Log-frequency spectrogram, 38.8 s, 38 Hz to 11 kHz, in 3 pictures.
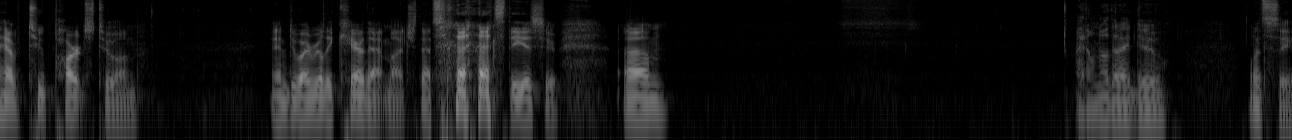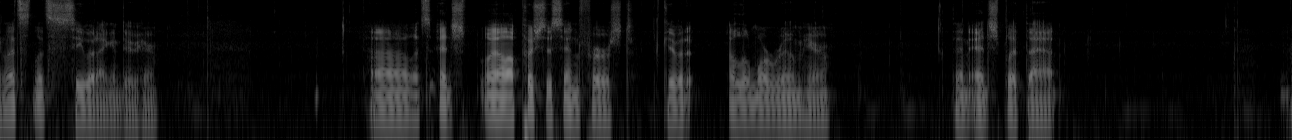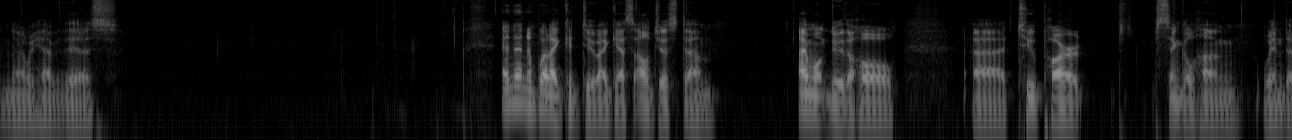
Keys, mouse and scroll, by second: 0.1 middle click, 0.2 shift+middle click, 0.6-1.6 scroll up 12, 1.1 shift+middle click, 1.6 middle click, 2.1 shift+middle click, 2.5-2.8 scroll up 12, 2.8 shift+middle click, 10.9 scroll down 3, 11.3 shift+middle click, 11.7 middle click, 12.2 click, 12.8 Tab, 13.3 shift+middle click, 13.7 middle click, 14.8 3, 15.0 click, 15.5-16.3 scroll up 2, 15.8 middle click, 16.6 2, 18.1 middle click, 18.1 scroll up 1, 19.1 click, 22.0 ctrl+e, 24.2 alt+a, 24.6 3, 25.3 l, 26.2 click, 29.9 middle click, 30.6 shift+middle click, 31.1 middle click, 31.7 shift+middle click, 36.3-36.8 scroll up 1, 37.0-37.4 scroll down 1, 37.4 middle click.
